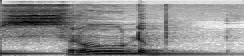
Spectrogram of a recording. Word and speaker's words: shrewd: ना, बताया था, और इसकी प्रोनाउंसिएशन भी बताई थी कि इसे हम श्रूड बोलते हैं, ठीक है।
